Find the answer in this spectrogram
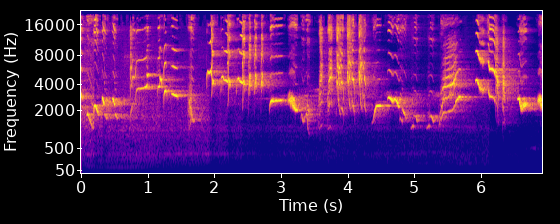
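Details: Black 'wulung' Oriental magpie-robin in full, loud 'gacor' song while starting to push its tail. Continuous mimic-like medley: clear whistled notes, stepped rising phrases, crackly chatter and a final bright whistle, with no other sounds.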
